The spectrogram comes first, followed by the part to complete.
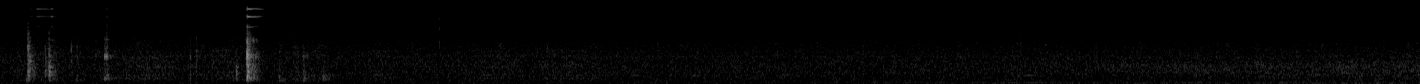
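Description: A few light clicks of small steel five-sided cutting broaches knocking together as one is picked from the set, the sharpest about two and a half seconds in, then only faint room tone.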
